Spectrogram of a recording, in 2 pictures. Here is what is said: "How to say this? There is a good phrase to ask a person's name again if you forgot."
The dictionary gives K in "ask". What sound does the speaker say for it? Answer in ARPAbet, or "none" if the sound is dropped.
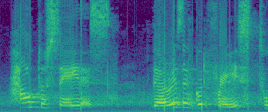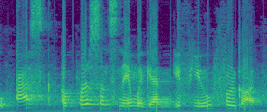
K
